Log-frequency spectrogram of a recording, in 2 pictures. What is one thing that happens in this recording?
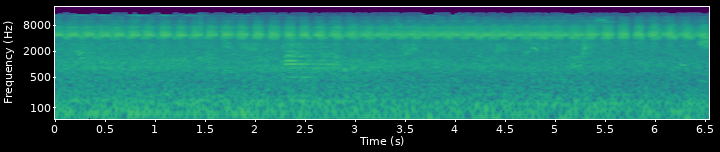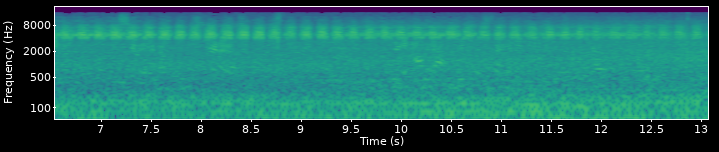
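Traffic hums steadily on a road nearby.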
